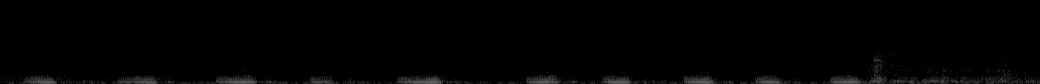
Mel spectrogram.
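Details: A female Rottweiler puppy, almost 6 months old, sleeps soundly after coming home from professional training and snores in low, rumbling breaths, each rising and fading in a steady rhythm.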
